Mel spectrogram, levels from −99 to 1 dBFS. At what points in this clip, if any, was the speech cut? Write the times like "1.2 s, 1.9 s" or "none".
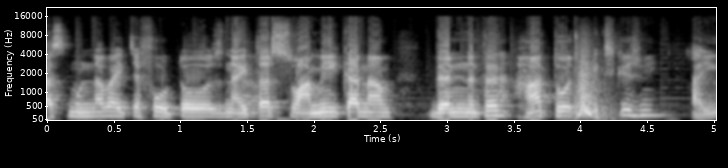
none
